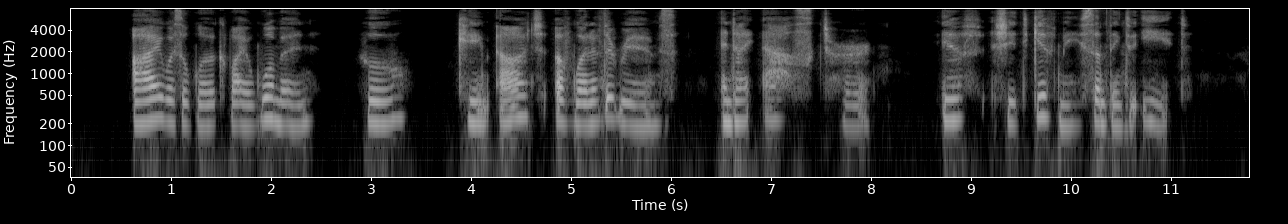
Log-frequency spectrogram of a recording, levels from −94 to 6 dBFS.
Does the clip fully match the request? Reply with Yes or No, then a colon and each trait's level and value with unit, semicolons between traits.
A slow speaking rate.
Yes: slow, 125 wpm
